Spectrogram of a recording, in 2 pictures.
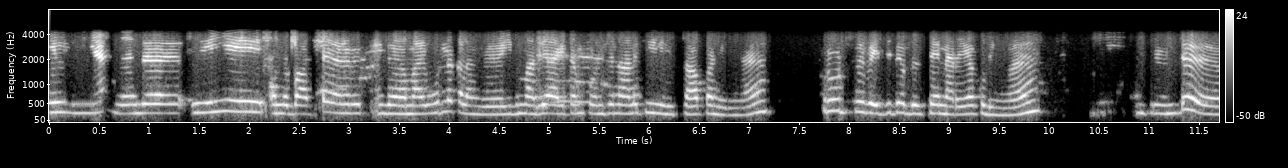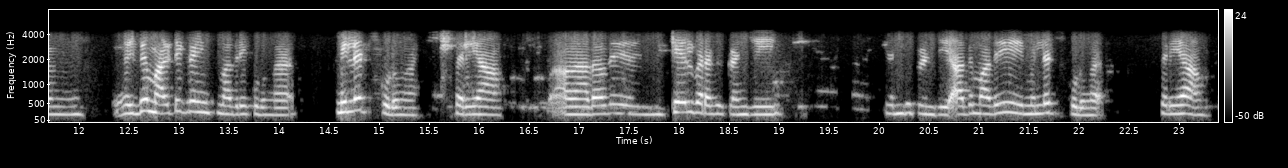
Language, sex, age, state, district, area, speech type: Tamil, female, 30-45, Tamil Nadu, Chennai, urban, conversation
